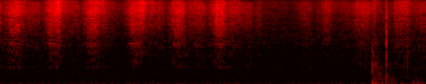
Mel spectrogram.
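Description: A quiet run of quick, soft, scratchy brush strokes: a paintbrush scrubbing loose gold leaf off a painted furniture surface, with a small knock near the end.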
